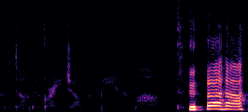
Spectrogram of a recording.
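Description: A woman whispering faintly and breathily, then breaking into a laugh and an "oh" near the end.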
